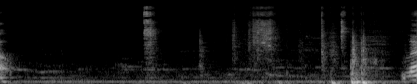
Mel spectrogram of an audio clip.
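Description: A card slides softly across a table.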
